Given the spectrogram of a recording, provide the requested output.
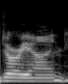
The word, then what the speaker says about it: Dorion: Well, didn't Dwyeron say that Carlson isn't going anywhere? – So there were mixed messages from Dorion.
